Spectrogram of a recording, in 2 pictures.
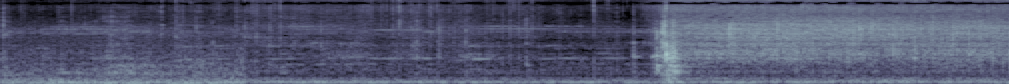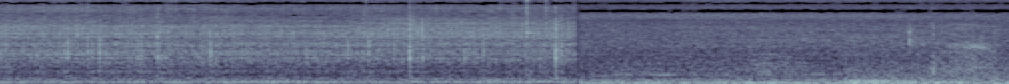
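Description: Pancake for a healthy breakfast frying in a little oil in a covered pan, a steady close sizzle that jumps louder after a clatter partway through and then carries on without pause.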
